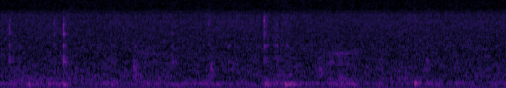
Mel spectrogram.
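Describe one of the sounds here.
Small tools click and tap faintly.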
